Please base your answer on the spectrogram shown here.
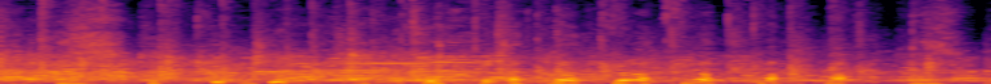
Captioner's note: audience laughing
